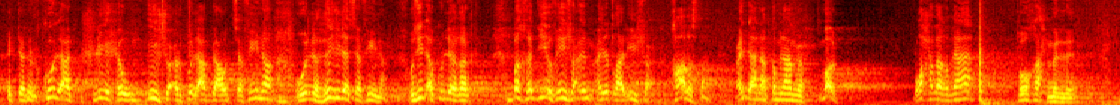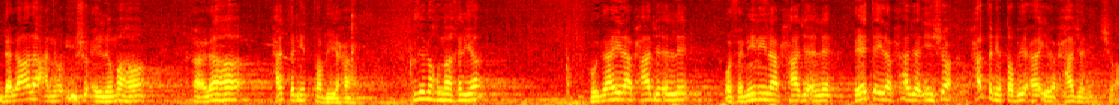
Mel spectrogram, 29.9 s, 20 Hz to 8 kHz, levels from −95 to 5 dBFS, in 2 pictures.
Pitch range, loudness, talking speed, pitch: 140-180 Hz, -20 LUFS, 105 wpm, 165 Hz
